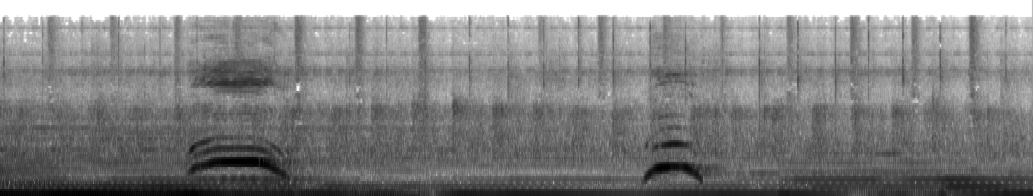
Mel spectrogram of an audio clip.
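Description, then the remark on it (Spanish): A crowd claps steadily for Jesus, a dense wash of applause over a low hum, with two rising-and-falling whistles cutting through near the start and again midway. “Yo creo que puede ser más fuerte ese aplauso.”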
